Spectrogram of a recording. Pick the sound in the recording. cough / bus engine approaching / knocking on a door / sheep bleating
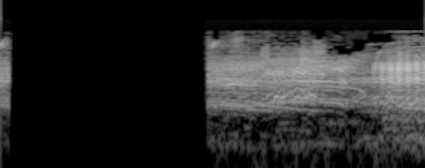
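sheep bleating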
